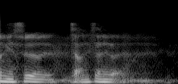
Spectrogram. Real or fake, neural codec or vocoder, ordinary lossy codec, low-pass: fake; codec, 16 kHz, 1 kbps, FreqCodec, larger model; none; 7.2 kHz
